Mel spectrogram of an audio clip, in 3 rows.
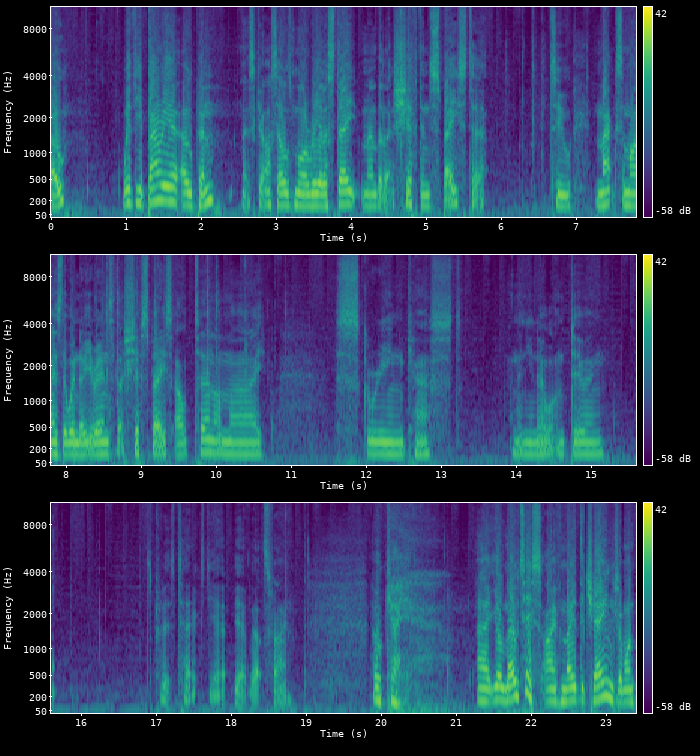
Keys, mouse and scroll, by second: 13.6 scroll down 4, 14.7-18.0 scroll down 4, 18.7 n, 20.4 t.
